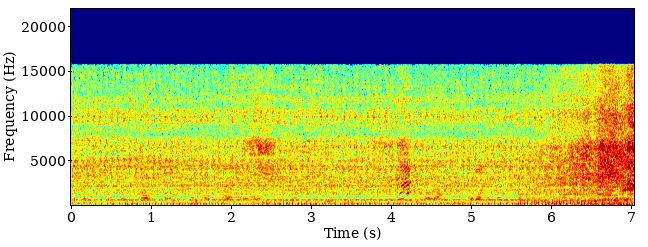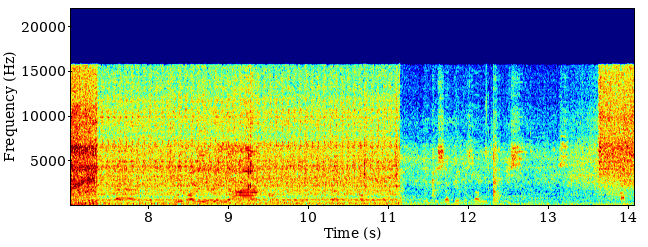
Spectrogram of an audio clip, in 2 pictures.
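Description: A motor running steadily, with voices over it and a louder rush of noise for about a second and a half, about six seconds in. The drone stops suddenly at about eleven seconds, leaving quieter background sound.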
